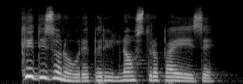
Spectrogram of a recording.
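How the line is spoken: Woman exclaiming. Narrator (Italian): esclamò una terza interlocutrice

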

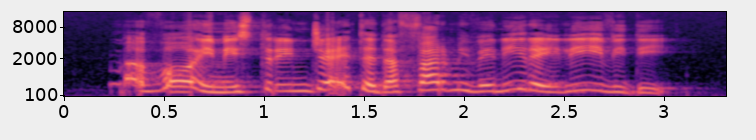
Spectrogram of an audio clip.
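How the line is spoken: Exclamation. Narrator (Italian): esclamò Gride

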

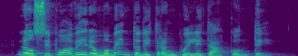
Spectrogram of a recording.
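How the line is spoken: Woman exclaiming. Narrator (Italian): esclamò la donna

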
